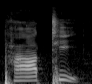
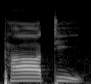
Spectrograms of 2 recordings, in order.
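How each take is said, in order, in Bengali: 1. t-টি জোরালো শ্বাসের সঙ্গে বলা হয়। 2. t-টি শ্বাসের ফুৎকার ছাড়া বলা হয়। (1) "ঠয়রস্যি ঠি" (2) "নট থার্টি"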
